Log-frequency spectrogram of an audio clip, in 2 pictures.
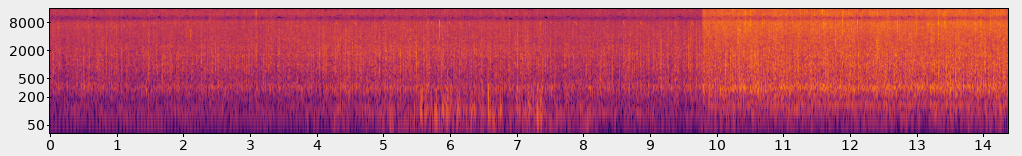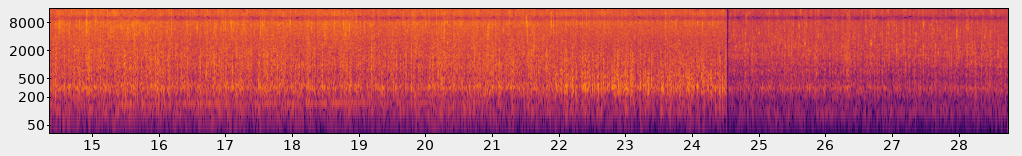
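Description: Heavy rain falling steadily on flooded rice paddies and leaves, an even hiss with no distinct drops. The rain becomes suddenly louder about ten seconds in and drops back just as suddenly near the end.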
